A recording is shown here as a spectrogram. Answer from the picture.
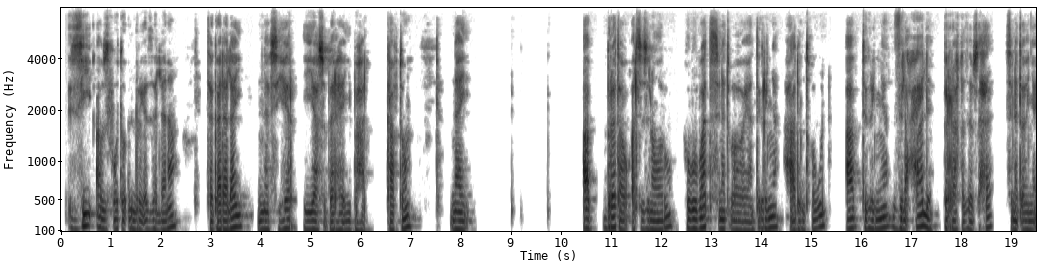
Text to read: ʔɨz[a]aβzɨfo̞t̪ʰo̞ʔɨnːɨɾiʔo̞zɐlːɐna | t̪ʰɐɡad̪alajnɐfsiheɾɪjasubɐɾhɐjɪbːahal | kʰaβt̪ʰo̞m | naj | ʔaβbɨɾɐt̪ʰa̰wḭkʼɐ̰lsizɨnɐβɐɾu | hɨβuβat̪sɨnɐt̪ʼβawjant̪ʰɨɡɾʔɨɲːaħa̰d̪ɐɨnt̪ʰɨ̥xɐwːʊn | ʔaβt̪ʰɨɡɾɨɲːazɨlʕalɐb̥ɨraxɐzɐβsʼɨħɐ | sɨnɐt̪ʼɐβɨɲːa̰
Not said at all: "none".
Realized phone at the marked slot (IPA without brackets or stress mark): i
